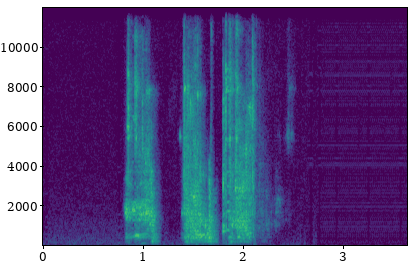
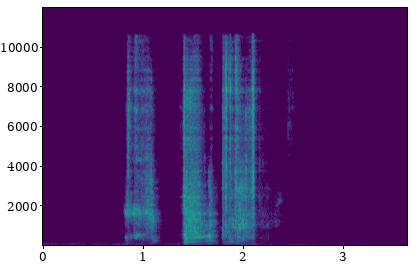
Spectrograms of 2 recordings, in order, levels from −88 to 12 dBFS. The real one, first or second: first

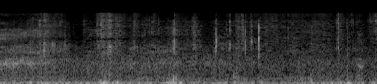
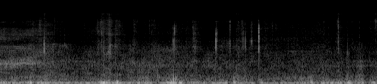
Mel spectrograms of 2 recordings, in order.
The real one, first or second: first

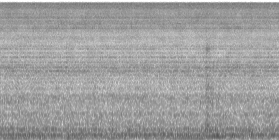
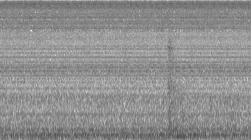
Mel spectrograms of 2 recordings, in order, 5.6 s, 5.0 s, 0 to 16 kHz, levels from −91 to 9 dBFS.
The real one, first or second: second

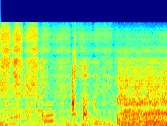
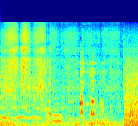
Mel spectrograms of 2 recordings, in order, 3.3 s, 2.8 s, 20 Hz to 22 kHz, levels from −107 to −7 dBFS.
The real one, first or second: second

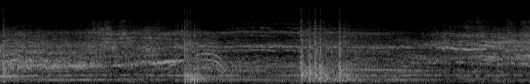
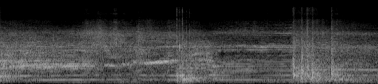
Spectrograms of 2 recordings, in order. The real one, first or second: first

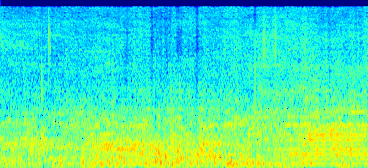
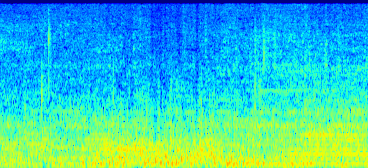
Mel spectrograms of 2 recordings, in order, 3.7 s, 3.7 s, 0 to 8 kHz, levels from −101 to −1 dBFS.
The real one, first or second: second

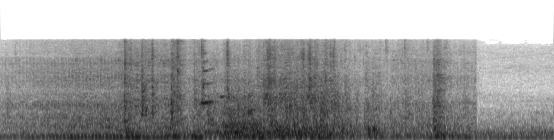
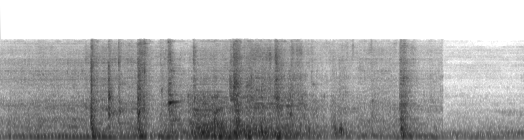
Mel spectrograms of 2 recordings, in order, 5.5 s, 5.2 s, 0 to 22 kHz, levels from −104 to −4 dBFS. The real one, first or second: first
